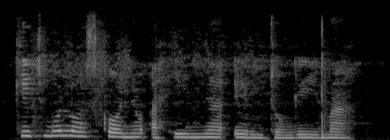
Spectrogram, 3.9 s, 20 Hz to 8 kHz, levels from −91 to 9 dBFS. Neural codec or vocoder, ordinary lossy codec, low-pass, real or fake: none; none; 7.2 kHz; real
